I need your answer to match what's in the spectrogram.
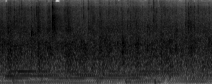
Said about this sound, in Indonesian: Haleluya, berikan tepuk tangan.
